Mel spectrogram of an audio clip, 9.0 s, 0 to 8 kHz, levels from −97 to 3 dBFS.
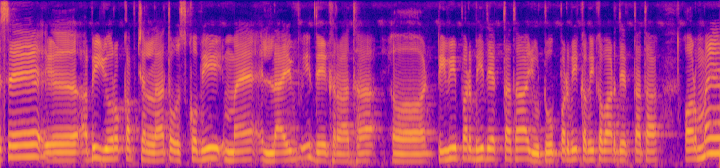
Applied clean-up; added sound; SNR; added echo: none; none; none; none.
